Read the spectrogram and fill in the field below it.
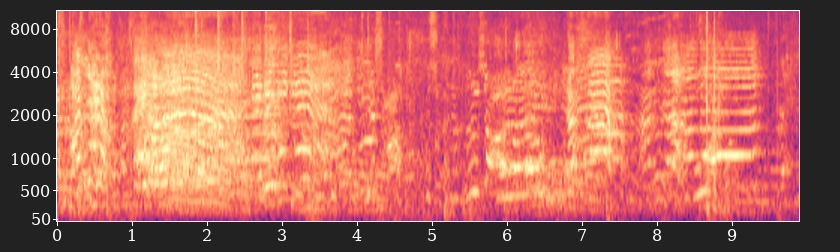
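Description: Young women shout and scream loudly.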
